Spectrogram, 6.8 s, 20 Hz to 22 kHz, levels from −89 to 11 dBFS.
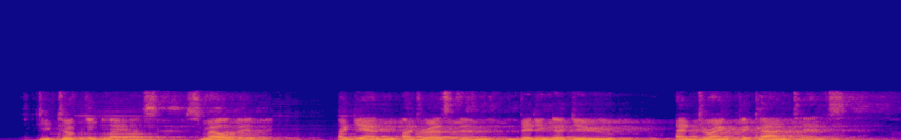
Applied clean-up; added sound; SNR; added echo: neural separator model SepFormer DNS4.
